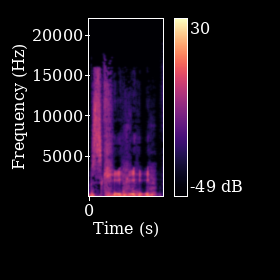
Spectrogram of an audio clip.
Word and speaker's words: Moschitti: Moschitti. It looks like most shitty, guys. – It's not. – But I swear to you, in another land of pasta and other carbs, it's pronounced Moschitti.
